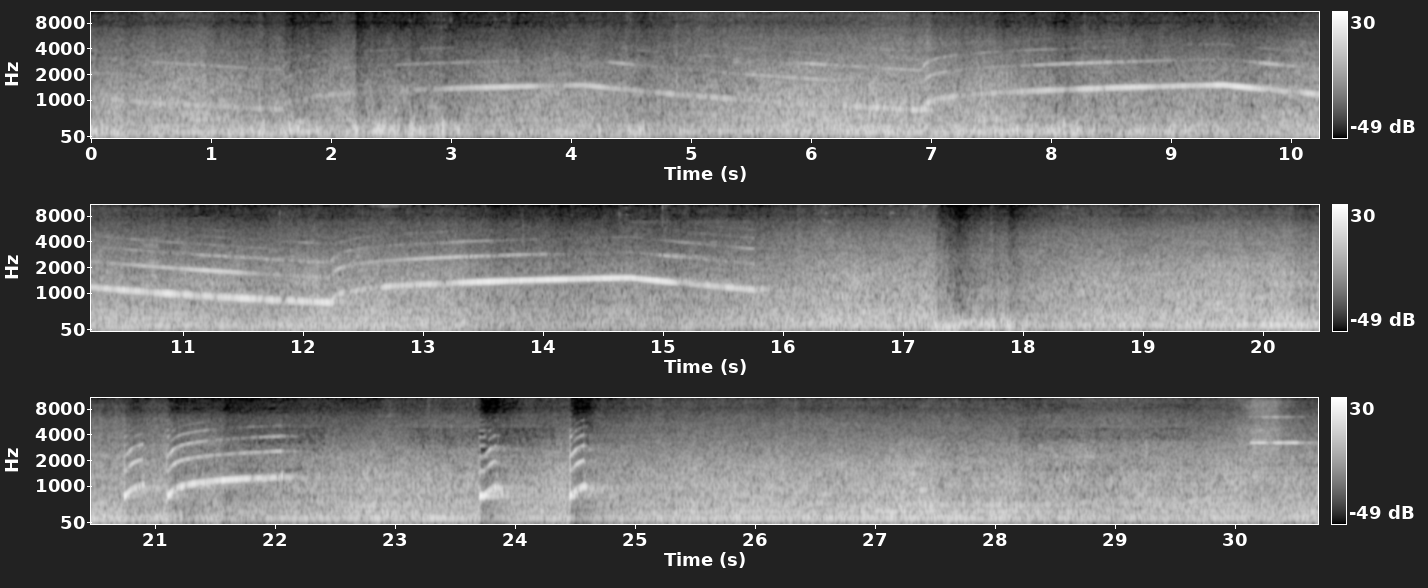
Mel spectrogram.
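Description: Ambulance electronic siren on wail, the pitch slowly rising and falling about every five seconds, then stopping. A few seconds later come a few short, quick rising whoops as the ambulance arrives, over steady road traffic.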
